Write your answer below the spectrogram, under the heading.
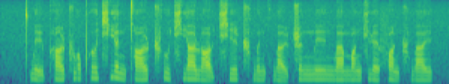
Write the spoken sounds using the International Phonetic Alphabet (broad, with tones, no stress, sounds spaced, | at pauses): t̪ʰ w ḛ˨˩ ɪ̯ pʰ ɑ˨˦ ʊ̯ ʈ͡ʂ w ɔ˧ pʰ ɤ˦ t͡ɕʰ j ɛ˥˨ n t̪ʰ ɑ˨˦ ʊ̯ ʈ͡ʂʰ u˥˨ t͡ɕʰ j ä˦ ɻ ɑ̰˨˩ ʊ̯ t͡ɕʰ i˦ ʈ͡ʂʰ w ə˨˦ n kʰ w a̰˨˩ ɪ̯ ʈ͡ʂ ə˦ n m e˦ ɪ̯ n̪ w ä˦ m ɑ˦ ŋ ɕ ɥ ɛ˥˨ f ɑ˥˨ ŋ ʈ͡ʂʰ w a˦ ɪ̯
